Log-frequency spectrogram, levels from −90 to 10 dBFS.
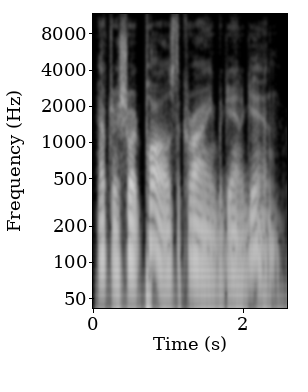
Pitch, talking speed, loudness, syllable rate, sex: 100 Hz, 185 wpm, -18 LUFS, 5.0 syllables/s, male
